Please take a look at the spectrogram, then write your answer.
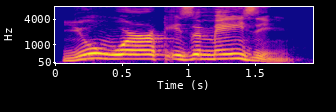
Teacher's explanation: Quand c'est une affirmation, ça descend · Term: intonation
